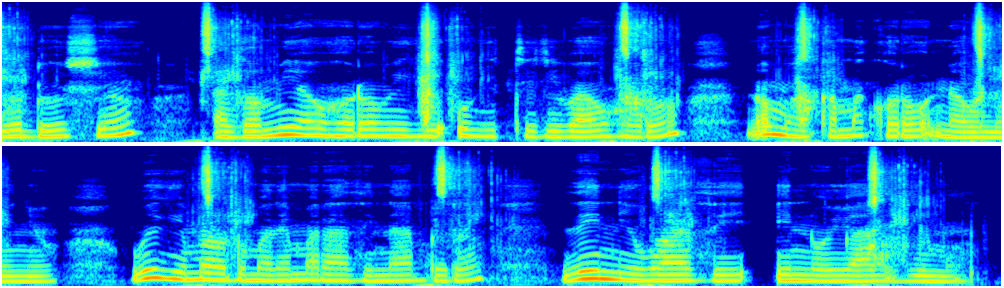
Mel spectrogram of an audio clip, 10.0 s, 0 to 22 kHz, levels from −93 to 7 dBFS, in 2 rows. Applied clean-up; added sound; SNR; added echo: neural mask model Resemble Enhance denoiser.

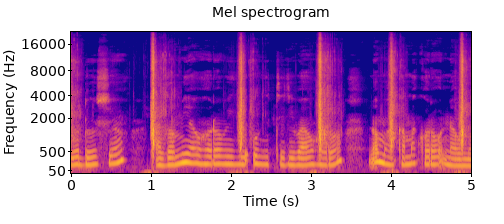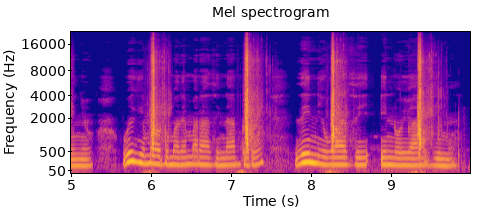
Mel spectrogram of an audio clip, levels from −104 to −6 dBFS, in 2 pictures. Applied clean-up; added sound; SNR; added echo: none; Rattle; 2 dB; none.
